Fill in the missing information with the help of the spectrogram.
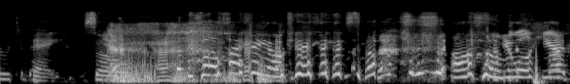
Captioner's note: laughter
